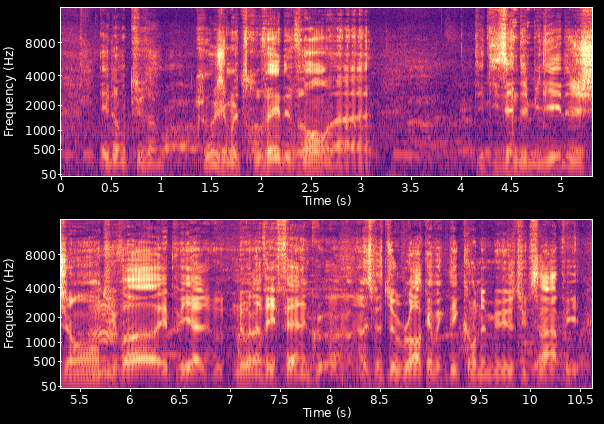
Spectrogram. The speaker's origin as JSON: {"language": "French", "region": "England", "country": "United Kingdom", "tie": "born or raised there", "second_language": "French", "said": "parce que … était connu dans mon enfance en Angleterre."}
